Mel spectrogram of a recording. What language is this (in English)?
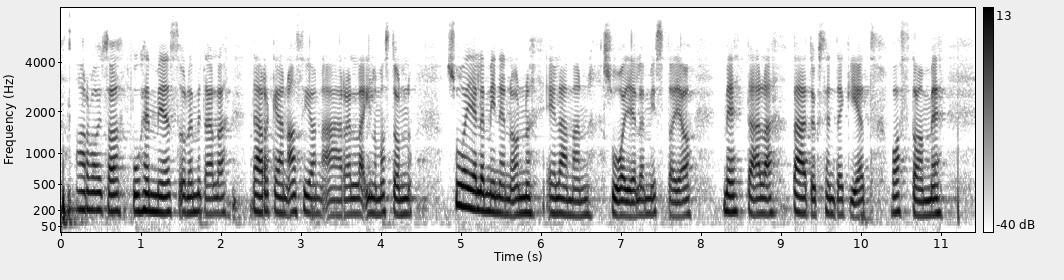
Finnish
